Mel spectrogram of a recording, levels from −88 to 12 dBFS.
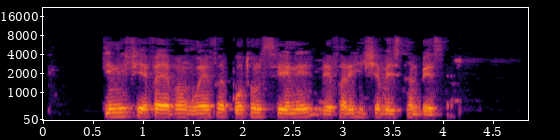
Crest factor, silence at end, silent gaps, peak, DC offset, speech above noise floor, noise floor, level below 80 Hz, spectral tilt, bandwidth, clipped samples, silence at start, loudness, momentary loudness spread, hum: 16 dB; 0.65 s; none; -2 dBFS; under 0.1%; 50 dB; -66 dBFS; -64 dBFS; -5 dB/octave; 7.8 kHz; under 0.1%; 0.6 s; -16 LUFS; 7 LU; none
